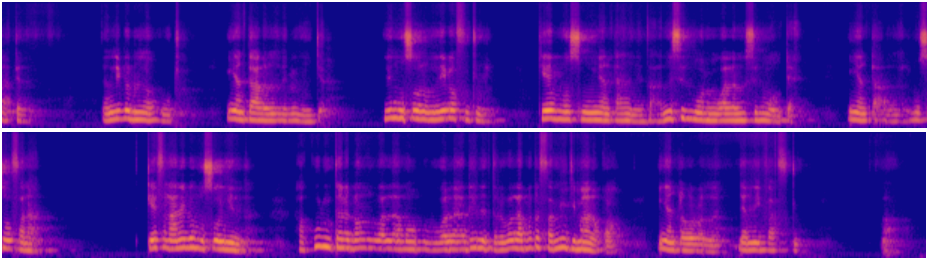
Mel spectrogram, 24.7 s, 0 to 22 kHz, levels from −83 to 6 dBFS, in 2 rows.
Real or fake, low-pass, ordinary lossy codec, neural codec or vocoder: fake; none; none; autoencoder, 48 kHz, 32 numbers a frame, DAC-VAE, trained on Japanese speech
